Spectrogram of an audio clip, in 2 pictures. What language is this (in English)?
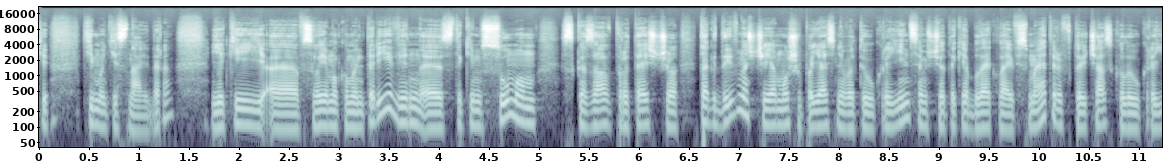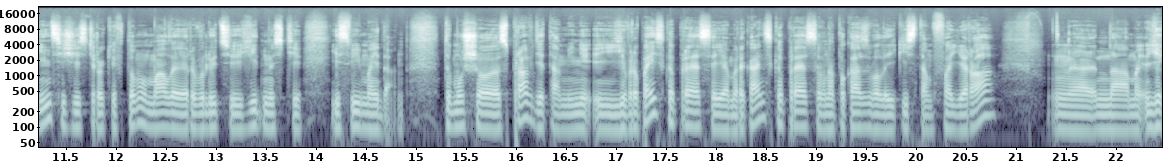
Ukrainian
